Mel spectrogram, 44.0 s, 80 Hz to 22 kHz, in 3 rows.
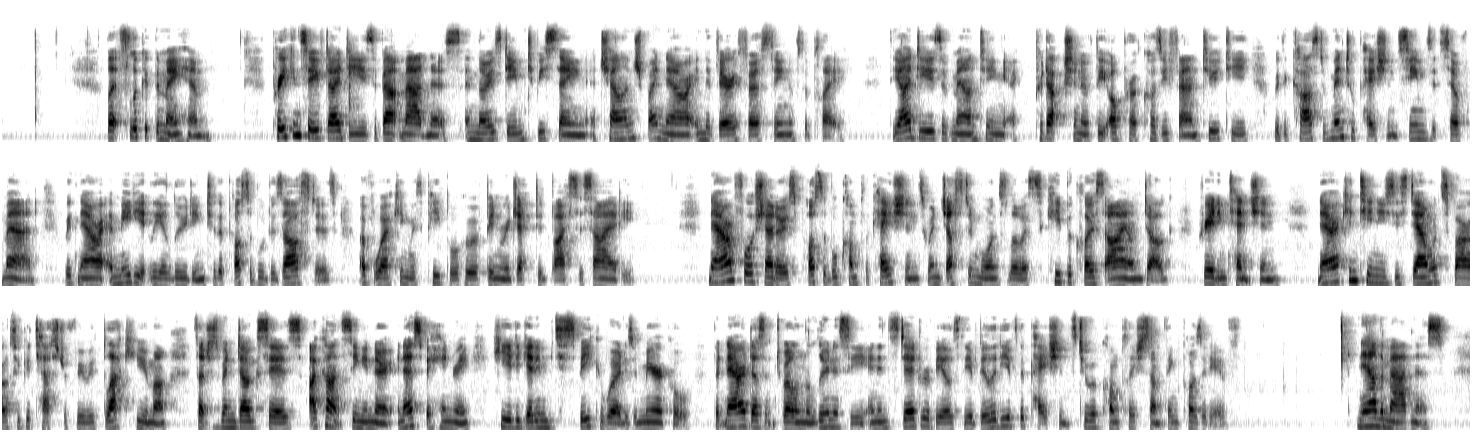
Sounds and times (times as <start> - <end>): Narration, monologue: 0.0 - 44.0
Female speech, woman speaking: 1.1 - 2.1, 2.7 - 21.0, 21.8 - 41.6, 42.8 - 43.8.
